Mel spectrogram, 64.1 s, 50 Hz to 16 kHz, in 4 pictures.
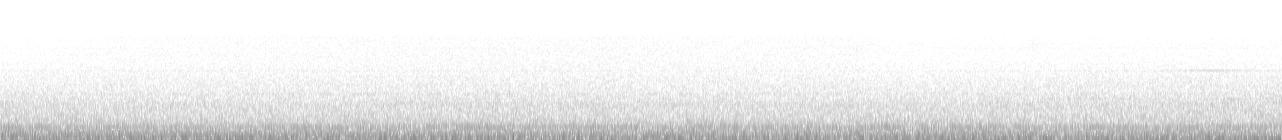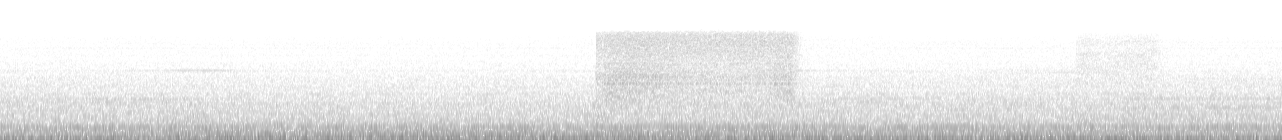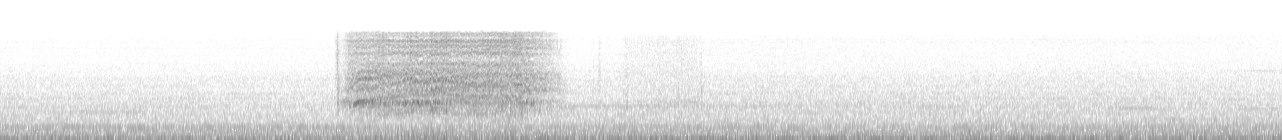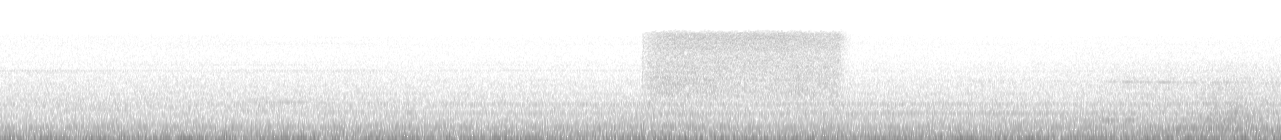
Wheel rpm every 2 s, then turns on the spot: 0, 0, 0, 0, 0, 0, 0, 0, 0, 0, 0, 0, 0, 0, 0, 0, 0, 0, 110, 60, 0, 0, 0, 0, 0, 0, 0, 0, 0, 0, 0, 0.
38-40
